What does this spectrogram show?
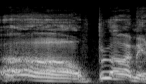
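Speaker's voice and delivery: a sudden hammed-up ouch of pain; pained yelp. [name] yelps at the DNA sample needle, in hammed-up pain. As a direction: yelp as the sample is taken, mock hurt.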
